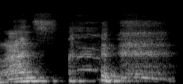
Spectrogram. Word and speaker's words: Reims: It's called Reims, but it's pronounced Reims.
